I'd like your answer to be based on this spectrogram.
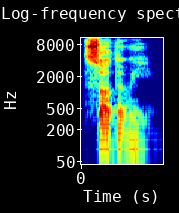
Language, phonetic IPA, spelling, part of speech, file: Russian, [ˈsotəvɨj], сотовый, adjective / noun, Ru-сотовый.ogg
- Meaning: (adjective) 1. honeycomb 2. cell; cellular; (noun) cellular telephone, mobile phone, cell phone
